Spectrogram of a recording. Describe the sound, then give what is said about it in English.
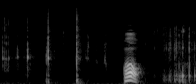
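A crunchy tropical punch flavored snack, hard as glass, is chewed in several crisp, sharp crunches, each short and separated by silence. A brief voiced sound follows, then a quicker run of crunching. “Hearing a crunch. Yeah, no kidding. I'm basically chewing glass.”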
